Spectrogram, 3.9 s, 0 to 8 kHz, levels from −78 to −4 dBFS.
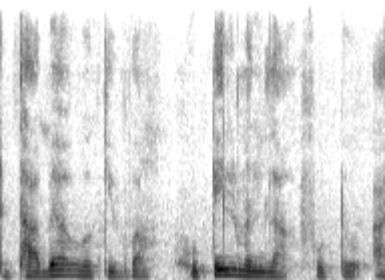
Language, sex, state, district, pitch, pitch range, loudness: Marathi, male, Maharashtra, Gondia, 135 Hz, 130-155 Hz, -20 LUFS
